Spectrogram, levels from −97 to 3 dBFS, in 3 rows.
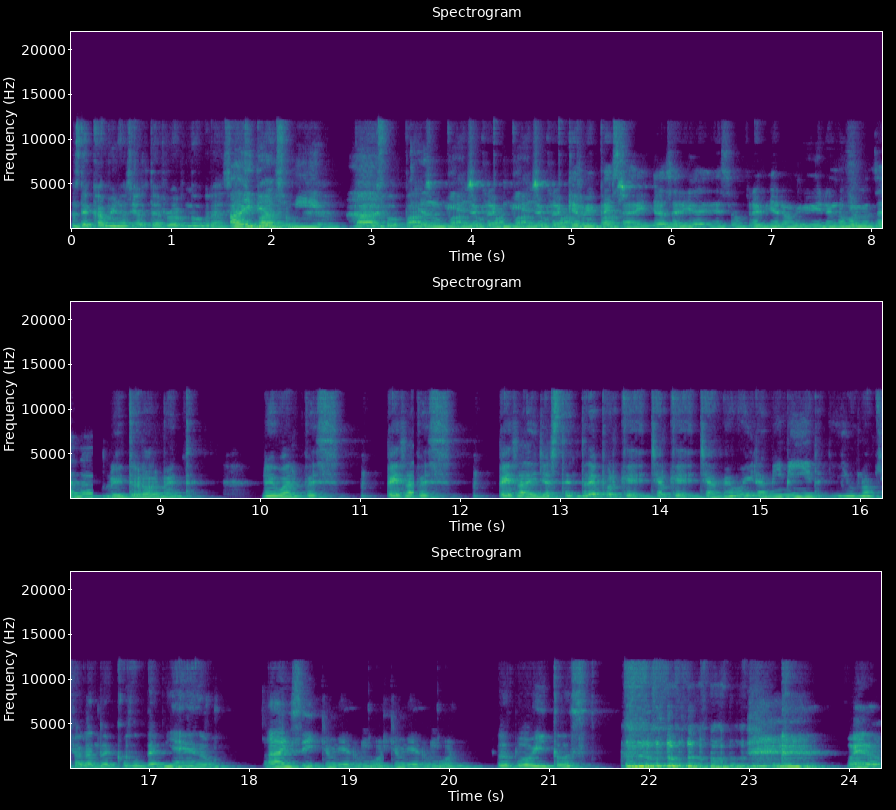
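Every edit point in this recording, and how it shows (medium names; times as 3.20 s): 4.32 s: repeat of the last 0.65 s
8.32 s: sound stops dead
11.53 s: repeat of the last 1.12 s
14.01 s: repeat of the last 0.49 s
19.34 s: repeat of the last 0.69 s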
